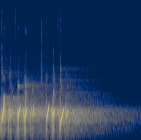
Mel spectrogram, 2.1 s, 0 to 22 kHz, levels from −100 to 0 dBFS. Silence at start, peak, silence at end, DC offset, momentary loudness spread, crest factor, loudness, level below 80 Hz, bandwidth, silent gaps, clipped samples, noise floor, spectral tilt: 0 s; -10 dBFS; 0.65 s; under 0.1%; 17 LU; 22 dB; -32 LUFS; -76 dBFS; 3.8 kHz; none; under 0.1%; -68 dBFS; -8 dB/octave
